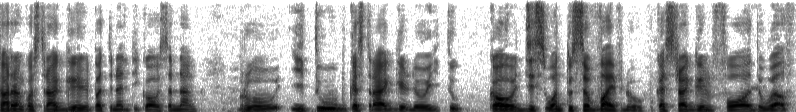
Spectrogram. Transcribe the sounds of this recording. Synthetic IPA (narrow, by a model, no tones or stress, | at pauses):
kaɾaŋkawst̪ɾaɡəlpat̪unãnt̪ikawsənãŋ | bəɾoit̪ubukãnst̪ɾaɡəldoit̪u | kawd͡ʒaswɔ̃nt̪ːusəvajvdobukãnst̪ɾaɡəlfɔd̪əwɛlt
